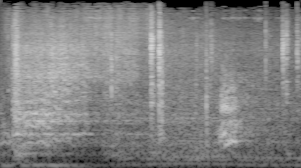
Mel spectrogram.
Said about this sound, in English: All right, now start the car.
